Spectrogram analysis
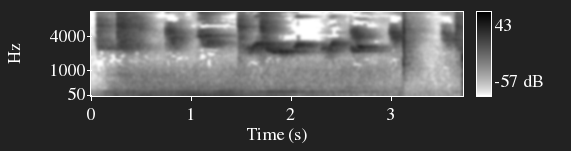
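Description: White-rumped shama pouring out a fast, varied string of clear whistles, chirps and trills, high and changing every half second, over a low steady hum.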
